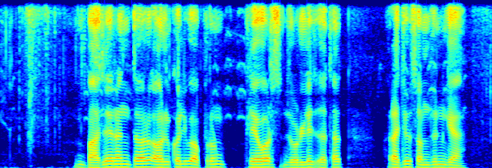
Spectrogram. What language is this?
Marathi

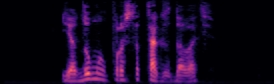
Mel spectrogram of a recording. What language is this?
Belarusian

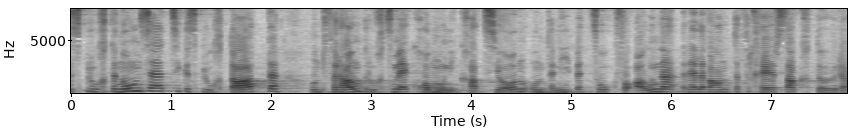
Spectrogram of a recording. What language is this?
Swiss German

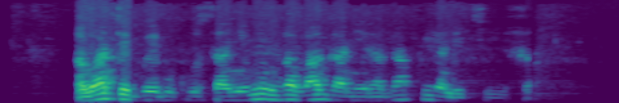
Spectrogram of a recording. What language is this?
Kinyarwanda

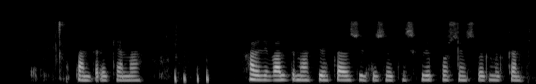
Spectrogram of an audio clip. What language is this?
Icelandic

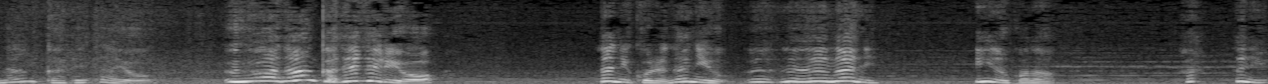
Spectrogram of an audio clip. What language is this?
Japanese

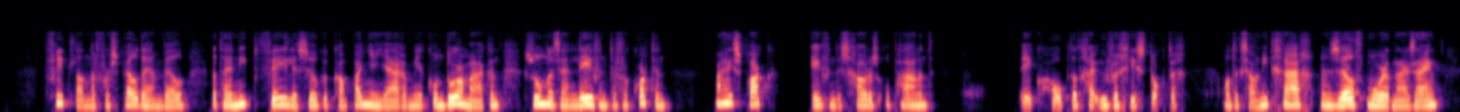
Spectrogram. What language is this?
Dutch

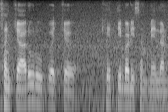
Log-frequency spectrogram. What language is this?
Punjabi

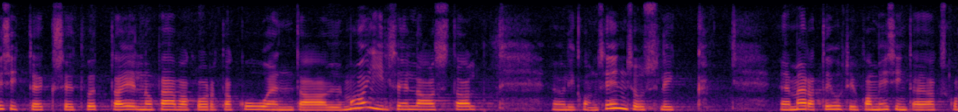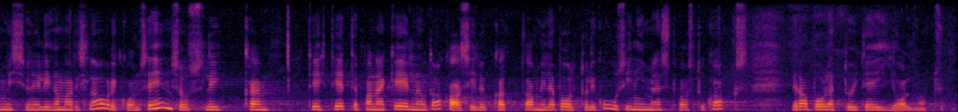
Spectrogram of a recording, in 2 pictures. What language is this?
Estonian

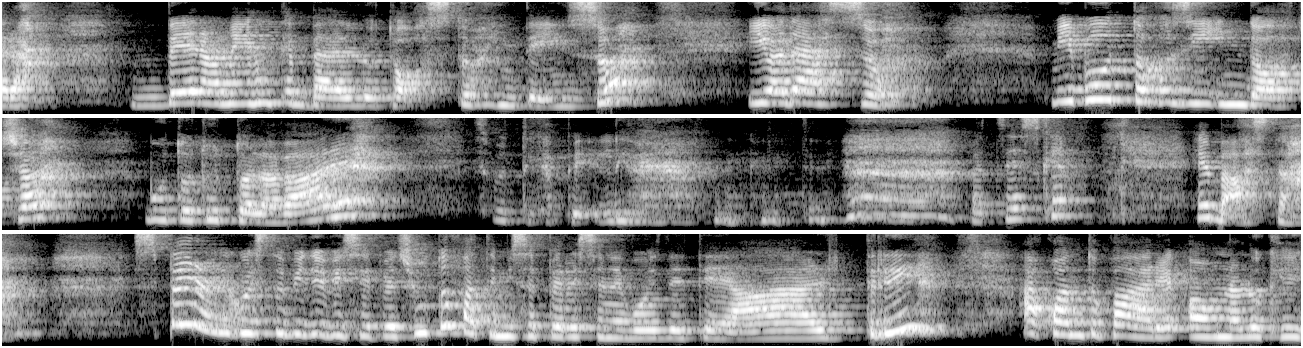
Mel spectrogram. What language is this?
Italian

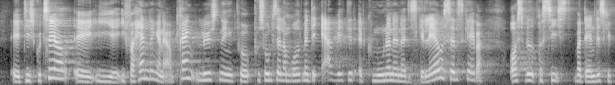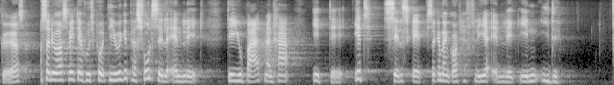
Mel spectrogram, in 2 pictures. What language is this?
Danish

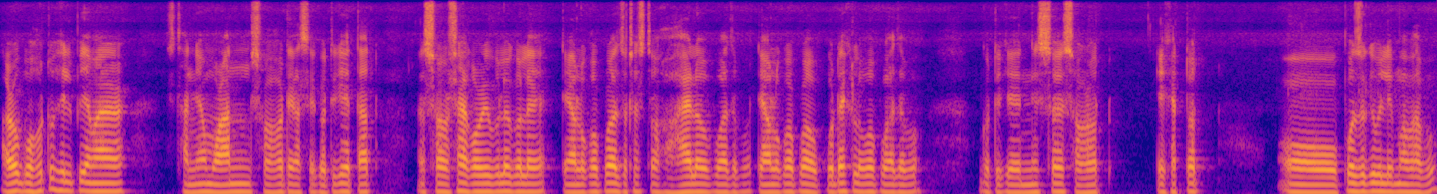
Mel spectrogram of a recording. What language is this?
Assamese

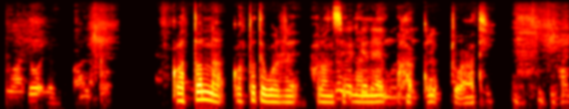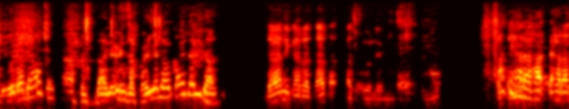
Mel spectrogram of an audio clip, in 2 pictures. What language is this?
Sidamo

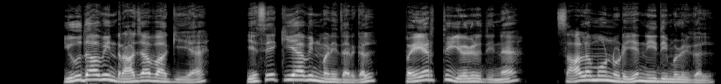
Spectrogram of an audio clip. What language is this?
Tamil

